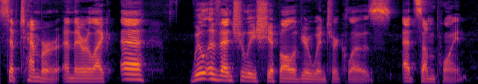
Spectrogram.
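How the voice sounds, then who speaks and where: The speaker moves at a moderate pace with very wide pitch swings. The recording is very clean, with a silent background. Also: man, medium pitch for a man. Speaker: podcast guest. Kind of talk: casual chat. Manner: animated.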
